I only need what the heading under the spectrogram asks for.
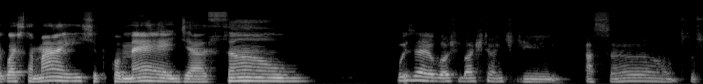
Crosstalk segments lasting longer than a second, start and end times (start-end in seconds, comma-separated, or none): none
